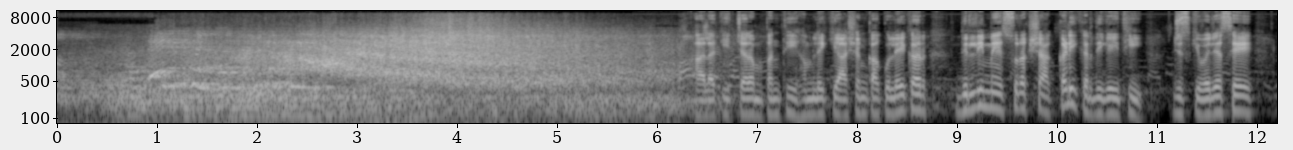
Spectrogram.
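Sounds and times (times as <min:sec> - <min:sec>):
military jets roaring overhead in a parade flypast: 0:00.0 - 0:06.9
speech: 0:06.5 - 0:12.1.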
